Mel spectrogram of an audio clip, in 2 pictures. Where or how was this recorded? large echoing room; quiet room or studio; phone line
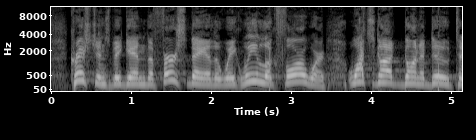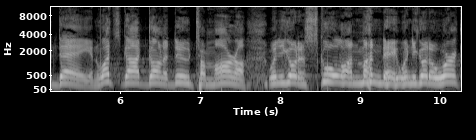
large echoing room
